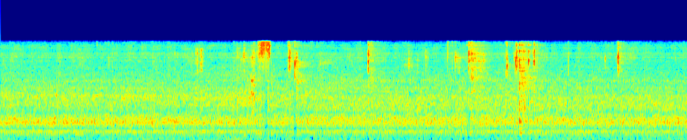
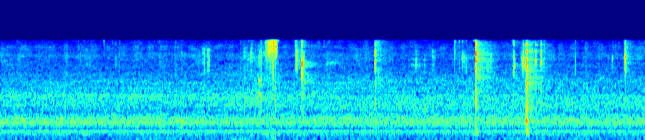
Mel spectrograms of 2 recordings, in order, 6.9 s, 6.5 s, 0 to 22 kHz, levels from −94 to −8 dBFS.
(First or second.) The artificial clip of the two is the first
